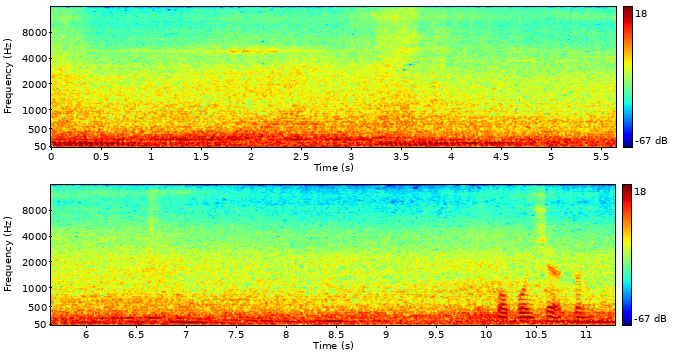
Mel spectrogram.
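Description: A motorbike engine idles nearby with a low rumble.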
